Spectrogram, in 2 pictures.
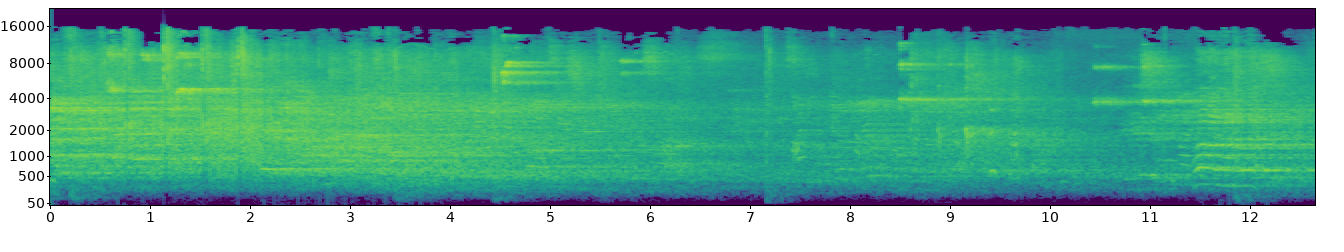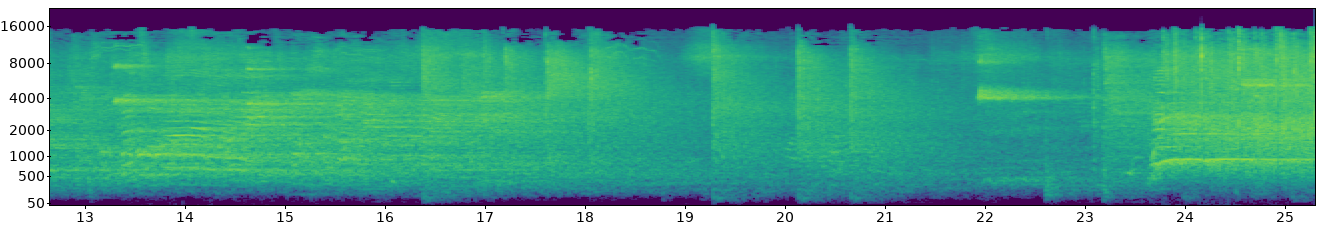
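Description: Players and spectators talk and call out in a large echoing gym.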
